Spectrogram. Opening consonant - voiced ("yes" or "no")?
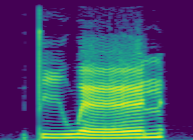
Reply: no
